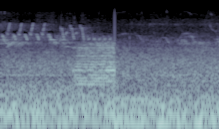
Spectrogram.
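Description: Outdoor background sound: a steady low rumble, with a quick run of high bird-like chirps at the start and a short pitched call about a second in.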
